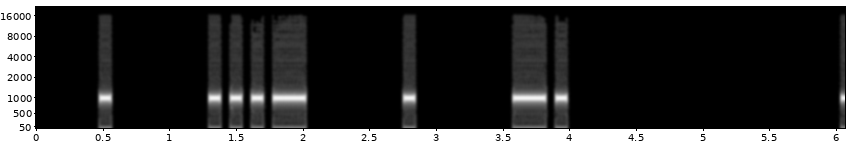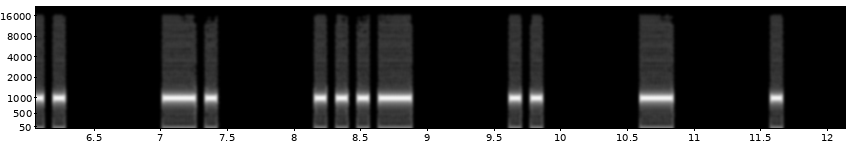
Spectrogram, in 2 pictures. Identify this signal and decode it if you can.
Morse code, heard as a keyed tone, about 15 wpm, spaced as for 8 wpm, 1000 Hz. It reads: EVEN INVITE
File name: qotdfiles / 8wpm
